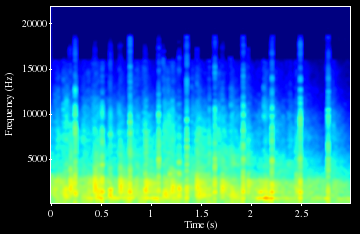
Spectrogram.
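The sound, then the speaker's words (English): A studio audience applauds and cheers in a dense, steady wash of clapping, with sharper individual claps popping out above the continuous crowd noise. “Make some noise one more time for Tyus Bowser and Justin Houston.”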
